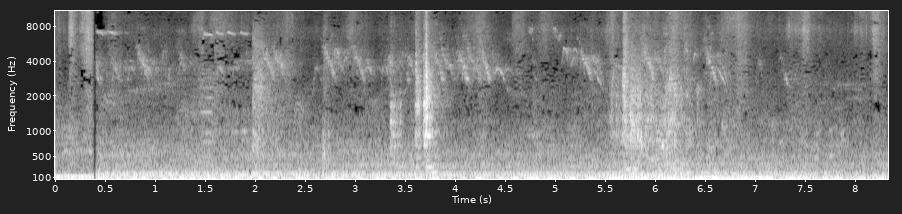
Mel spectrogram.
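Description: Birds chirping outdoors in short, scattered calls, some falling in pitch, over a steady low hum; one call about halfway through is sharper and louder than the rest.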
